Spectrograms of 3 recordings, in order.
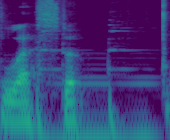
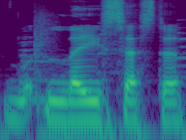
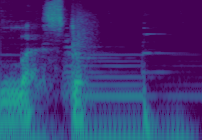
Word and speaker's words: Leicester: Yep, that's Leicester. Not Leicester. It's just Leicester.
